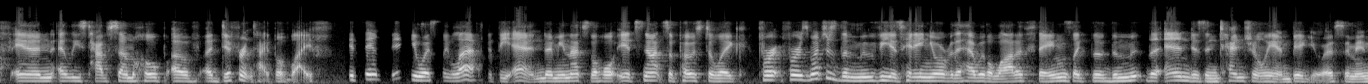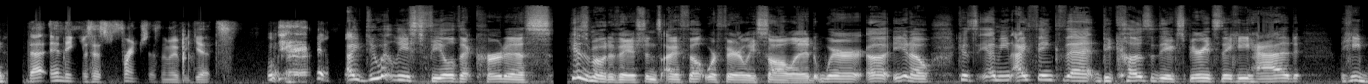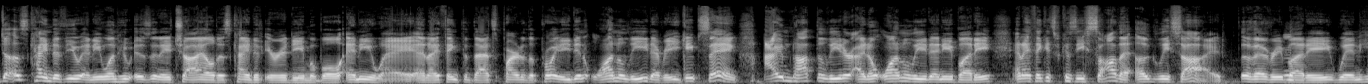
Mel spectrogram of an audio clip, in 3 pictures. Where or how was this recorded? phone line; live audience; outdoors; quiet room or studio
quiet room or studio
